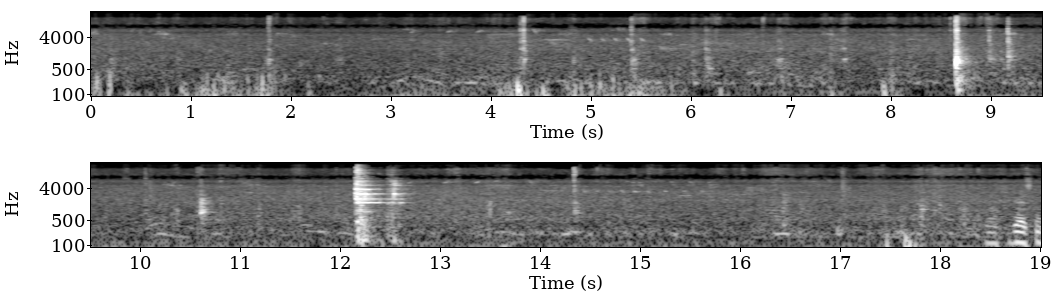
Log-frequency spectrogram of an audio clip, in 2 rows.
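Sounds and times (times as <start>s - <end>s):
metal tools knocking and clinking: 12.1s - 12.8s.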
